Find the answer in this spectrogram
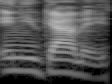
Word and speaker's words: Inugami: Oh, it's Inugami. Sorry. Inugami. There you go. Sorry. You can hear a pitch change.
